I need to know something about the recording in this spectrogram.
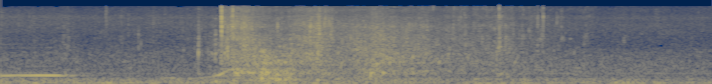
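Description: A child jumps into a pool with a big splash.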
